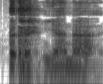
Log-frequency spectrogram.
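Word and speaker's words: יונה: difference let's get going Jana is the Ebru way to pronounce the name familiar to all of us Jonah who was swallowed by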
